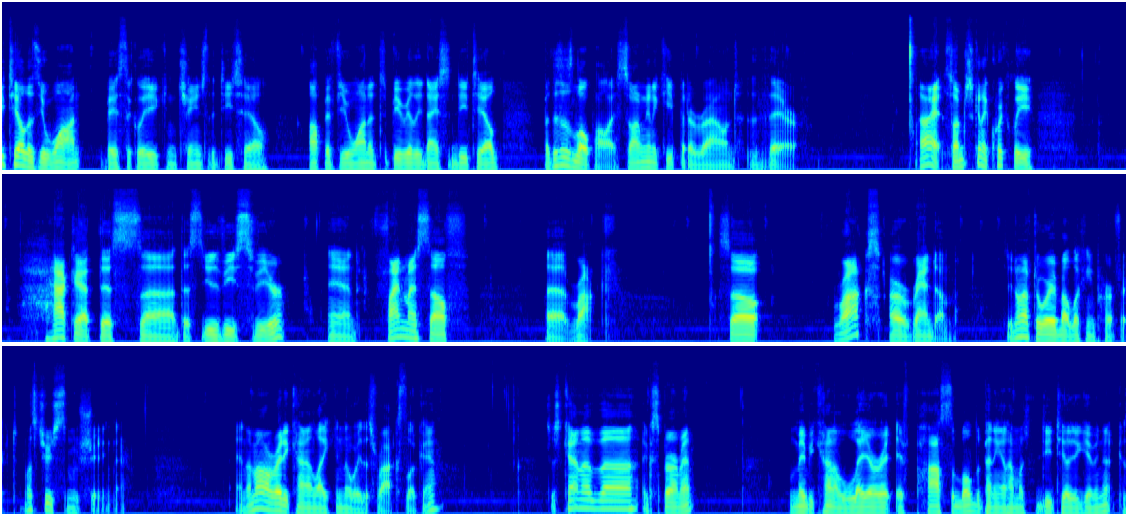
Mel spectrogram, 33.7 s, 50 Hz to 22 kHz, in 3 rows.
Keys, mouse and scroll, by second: 4.2 super+z, 16.6-20.3 middle drag, 21.6-23.2 middle drag, 23.4 middle click, 25.5 middle click, 26.4-28.7 middle drag, 29.5-33.7 middle drag.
